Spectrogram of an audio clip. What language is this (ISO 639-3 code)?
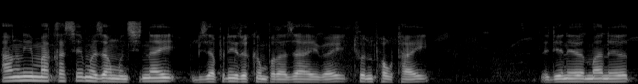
brx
